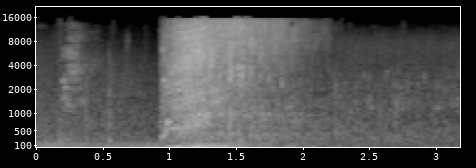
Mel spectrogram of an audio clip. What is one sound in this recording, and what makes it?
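A magical whoosh bursts out loudly and fades.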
